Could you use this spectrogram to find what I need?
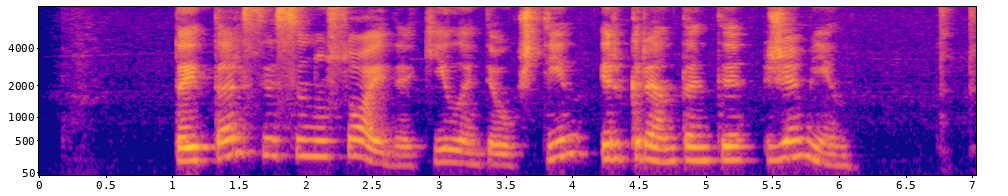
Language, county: Lithuanian, Klaipėda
